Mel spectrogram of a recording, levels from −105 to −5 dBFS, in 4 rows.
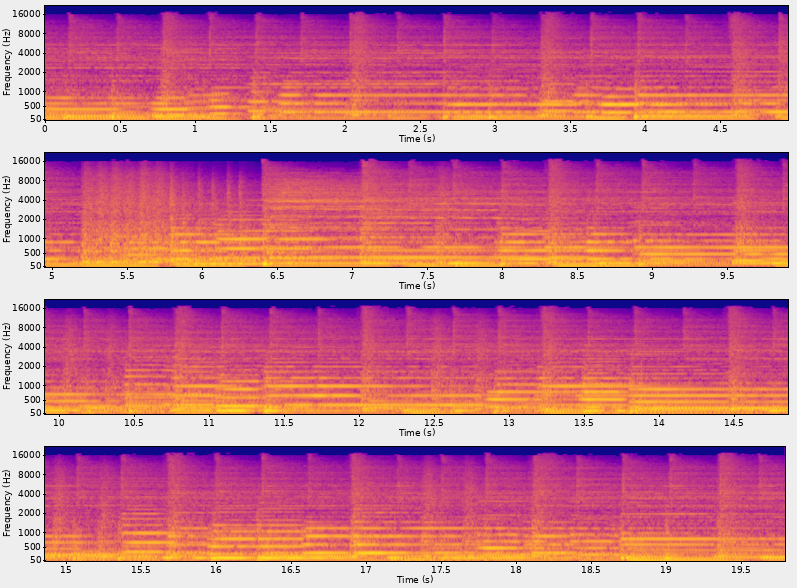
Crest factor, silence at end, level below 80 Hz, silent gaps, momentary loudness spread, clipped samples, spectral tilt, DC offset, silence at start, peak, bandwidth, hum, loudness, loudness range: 14 dB; 0 s; -30 dBFS; none; 6 LU; under 0.1%; -6.5 dB/octave; under 0.1%; 0 s; -4 dBFS; 17.5 kHz; none; -18 LUFS; 4 LU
